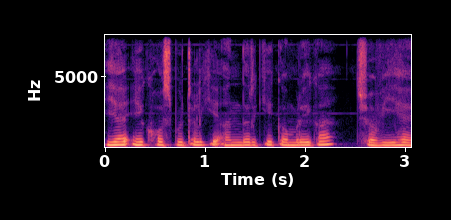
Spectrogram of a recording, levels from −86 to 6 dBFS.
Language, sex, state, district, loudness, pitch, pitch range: Hindi, female, Jharkhand, Ranchi, -18 LUFS, 205 Hz, 190-220 Hz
